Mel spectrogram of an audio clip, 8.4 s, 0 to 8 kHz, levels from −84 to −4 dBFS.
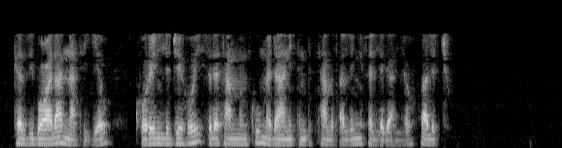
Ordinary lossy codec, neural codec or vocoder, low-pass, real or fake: AAC, 16 kbps; none; 7.2 kHz; real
